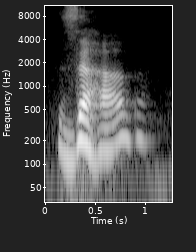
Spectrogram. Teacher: the d becomes zed in hebrew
